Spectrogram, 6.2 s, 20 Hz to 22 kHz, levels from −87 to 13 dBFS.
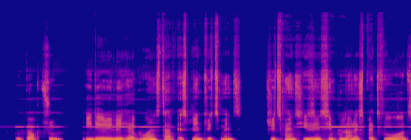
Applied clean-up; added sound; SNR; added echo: neural mask model RNNoise.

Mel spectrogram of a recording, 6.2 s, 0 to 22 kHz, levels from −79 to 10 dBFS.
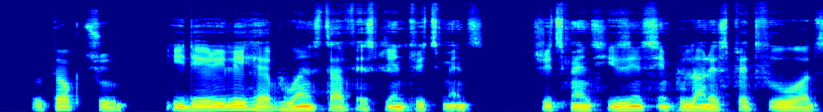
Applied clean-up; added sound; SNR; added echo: none; none; none; none.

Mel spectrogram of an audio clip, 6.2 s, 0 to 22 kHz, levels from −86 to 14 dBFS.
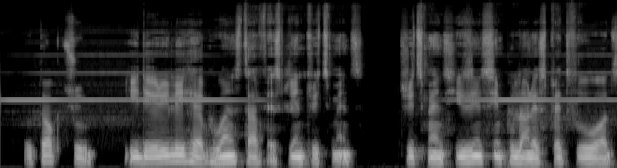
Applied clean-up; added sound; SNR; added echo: none; Wind instrument, woodwind instrument; 18 dB; none.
